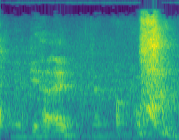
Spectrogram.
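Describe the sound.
A person talks briefly, then lets out a single loud sneeze, a sharp breathy burst near the end.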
